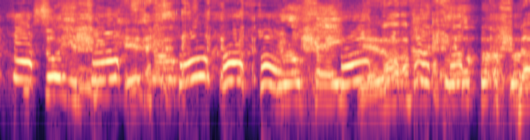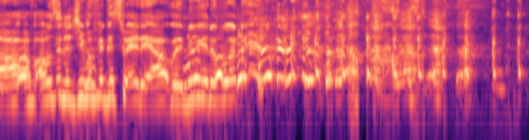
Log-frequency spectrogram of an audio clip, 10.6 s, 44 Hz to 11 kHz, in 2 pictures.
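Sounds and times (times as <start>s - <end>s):
laughter: 0.0s - 10.5s
speech: 0.4s - 8.2s
person coughing harsh raspy bursts: 0.8s - 5.4s, 7.7s - 10.5s.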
